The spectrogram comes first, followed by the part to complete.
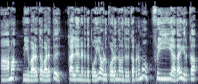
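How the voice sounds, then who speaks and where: A voice doing a scolding older husband, fast. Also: mid-range voice, fairly bright tone, close to an everyday voice. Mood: grumbling. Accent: South Tamil Nadu. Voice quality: scolding, nagging. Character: grumbling older husband and father. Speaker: voice actor in a family cartoon. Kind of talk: cartoon family comedy acting.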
